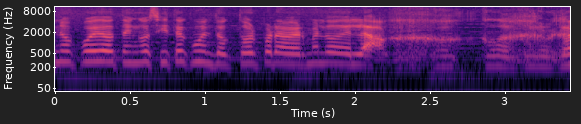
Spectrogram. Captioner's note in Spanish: Carraspea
